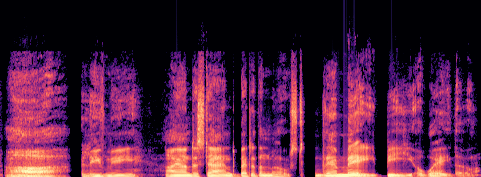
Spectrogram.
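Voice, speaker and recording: A fallen warrior leading refugees in a fantasy game. His voice is gravelly and husky, with an unhurried, formal and grave delivery. He sounds weary yet earnest, recorded close and dry. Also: mid-range voice, no room sound. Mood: urgent, earnest. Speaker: video game character voice. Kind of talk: dramatic fantasy game dialogue.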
